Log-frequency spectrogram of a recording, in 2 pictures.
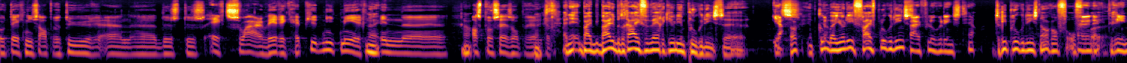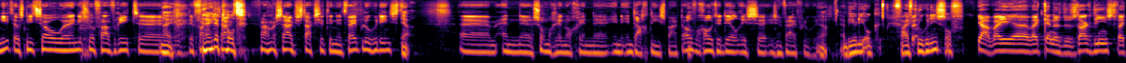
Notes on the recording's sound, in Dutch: We zitten op dit moment in een ingerichte studio op de open dag van de School voor Procestechniek op het ROC TILBURG. We hebben op de open dag verschillende afleveringen opgenomen.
